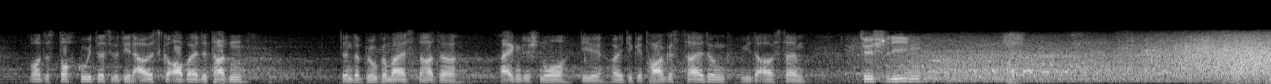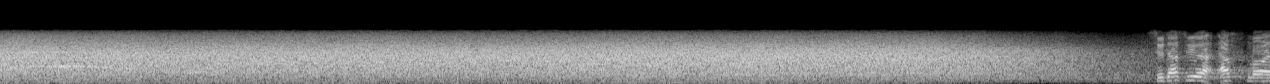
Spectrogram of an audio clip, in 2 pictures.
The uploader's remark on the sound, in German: Eine historische Aufnahme. Eine der Kirchen war die ehemalige Hofkirche, die Kathedrale des Bistums Dresden-Meißen. In der Sakristei der Hofkirche wurde damals auf BASF-Musikkassetten ein Audio-Mitschnitt dieser Veranstaltung angefertigt.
